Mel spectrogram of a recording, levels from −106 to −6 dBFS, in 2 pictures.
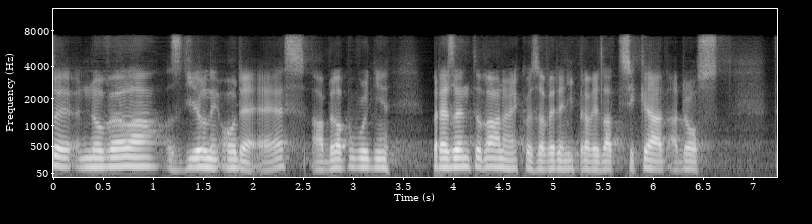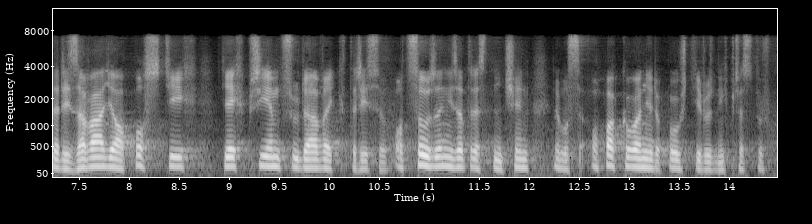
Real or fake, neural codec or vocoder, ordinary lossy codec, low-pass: fake; codec, 16 kHz, about 1 kbps, DyCAST, with the encoder's durations; MP3, 64 kbps; 7.2 kHz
